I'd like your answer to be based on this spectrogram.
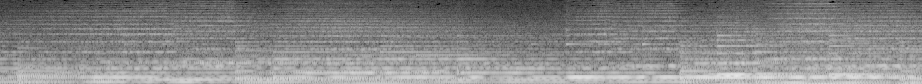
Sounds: Music, Speech

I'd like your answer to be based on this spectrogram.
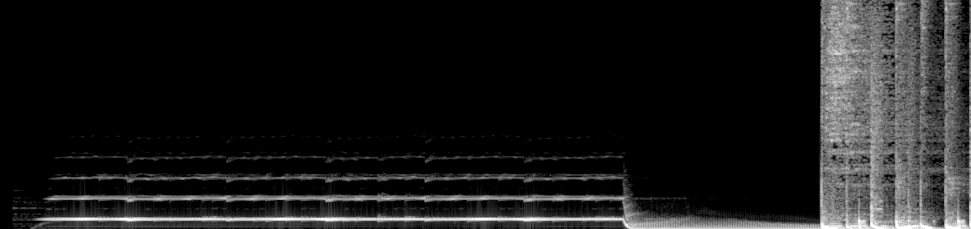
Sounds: Singing bowl, Music

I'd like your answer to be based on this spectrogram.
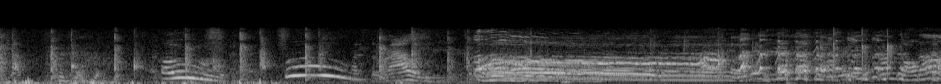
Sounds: Speech

